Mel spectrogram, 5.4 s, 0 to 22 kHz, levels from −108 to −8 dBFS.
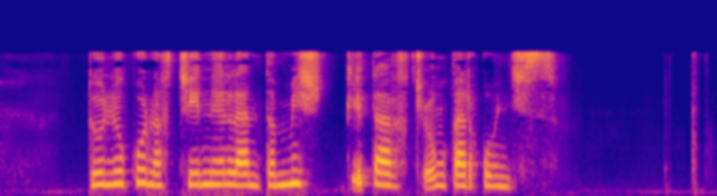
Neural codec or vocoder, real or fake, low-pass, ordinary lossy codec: codec, 16 kHz, 2 kbps, X-Codec, WavLM features, trained on Multilingual LibriSpeech; fake; 7.2 kHz; MP3, 64 kbps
